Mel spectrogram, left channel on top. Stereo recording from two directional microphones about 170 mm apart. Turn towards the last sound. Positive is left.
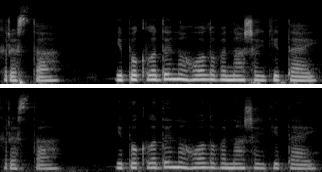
turn(degrees=25)  # may be behind; listen again after turning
